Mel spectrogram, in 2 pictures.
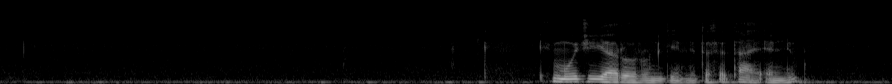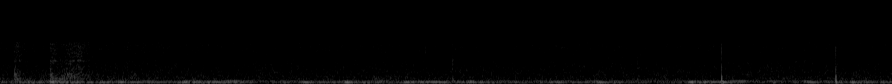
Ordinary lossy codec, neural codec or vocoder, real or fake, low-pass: none; none; real; 14.4 kHz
